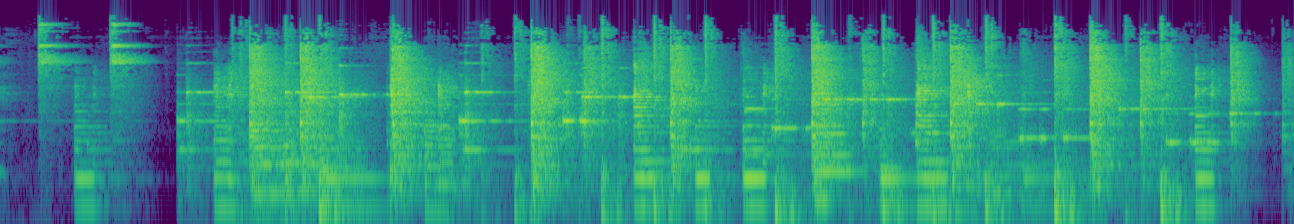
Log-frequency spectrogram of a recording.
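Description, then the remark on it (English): Piano music with struck chords and quick runs of notes, each attack ringing briefly before the next. Fairly loud and busy throughout, with a brief pause near the start and no voices. “Those sweet, sweet piano tunes you're listening to right now”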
